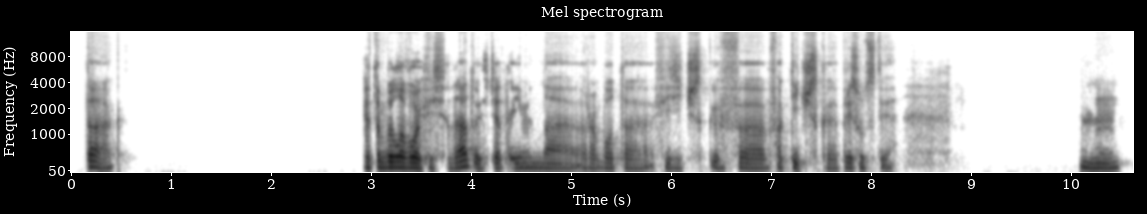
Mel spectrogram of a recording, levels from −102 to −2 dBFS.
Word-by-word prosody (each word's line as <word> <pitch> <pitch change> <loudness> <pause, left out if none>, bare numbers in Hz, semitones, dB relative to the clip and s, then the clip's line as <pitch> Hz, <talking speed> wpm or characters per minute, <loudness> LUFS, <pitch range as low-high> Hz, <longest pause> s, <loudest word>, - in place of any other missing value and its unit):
Так. 145 -4 0 2.4
Это 135 - +2
было 140 0 +9
в 135 - +4
офисе, 125 -2 +5
да? 145 +6 +6
То 165 - -1
есть, 120 +1 -6
это 130 - -1
именно 125 -2 -3 0.2
работа 120 -1 -7
физическ 120 +2 -7
фа 125 -2 -3
фактическая, 120 -2 -4
присутствие. 130 +1 -6 1.8
Мгм. 125 -1 -2
125 Hz, 90 wpm, -25 LUFS, 120-135 Hz, 2.4 s, было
